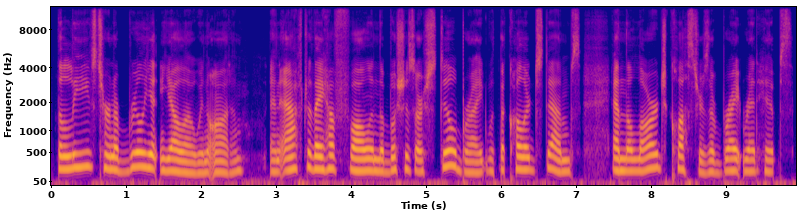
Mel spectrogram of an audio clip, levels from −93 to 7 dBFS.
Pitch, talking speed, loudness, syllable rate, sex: 190 Hz, 180 wpm, -18 LUFS, 4.6 syllables/s, female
